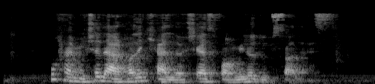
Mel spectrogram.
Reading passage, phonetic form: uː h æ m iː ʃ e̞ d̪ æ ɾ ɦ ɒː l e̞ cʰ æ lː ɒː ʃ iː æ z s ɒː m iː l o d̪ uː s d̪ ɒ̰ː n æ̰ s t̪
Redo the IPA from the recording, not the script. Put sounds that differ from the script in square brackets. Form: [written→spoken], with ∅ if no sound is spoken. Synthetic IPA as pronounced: uː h æ m iː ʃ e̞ d̪ æ ɾ ɦ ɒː l e̞ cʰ æ lː ɒː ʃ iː æ z [s→f] ɒː m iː l o d̪ uː s [d̪→t̪] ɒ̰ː n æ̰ s t̪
